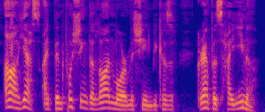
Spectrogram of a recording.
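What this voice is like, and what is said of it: Put-on accent of a film character. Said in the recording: “talking in the dog's accent ... you would try to mimic his voice”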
